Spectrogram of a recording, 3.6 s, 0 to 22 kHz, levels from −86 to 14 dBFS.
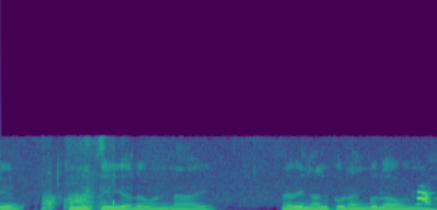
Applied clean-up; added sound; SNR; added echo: neural mask model Resemble Enhance denoiser.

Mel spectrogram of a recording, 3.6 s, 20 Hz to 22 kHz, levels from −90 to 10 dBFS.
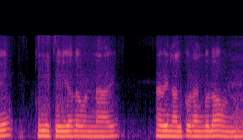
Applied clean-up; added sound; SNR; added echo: neural separator model SepFormer DNS4.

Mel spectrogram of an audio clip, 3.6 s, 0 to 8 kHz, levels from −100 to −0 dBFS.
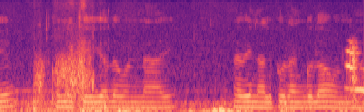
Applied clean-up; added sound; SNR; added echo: none; Meow; -2 dB; none.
